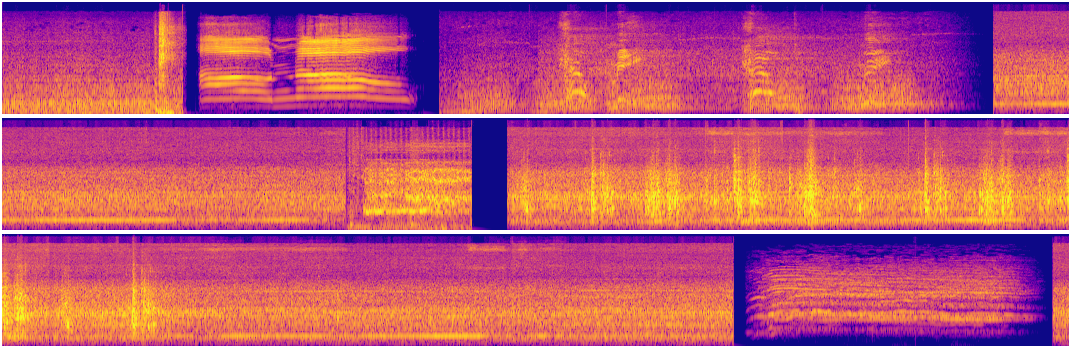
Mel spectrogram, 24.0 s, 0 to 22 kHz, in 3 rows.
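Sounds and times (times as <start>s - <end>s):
vehicle engine humming: 3.3s - 21.5s
sharp knocks and clatters: 11.8s - 17.4s.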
